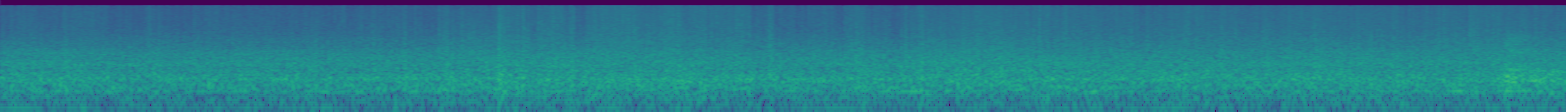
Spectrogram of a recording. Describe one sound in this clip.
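A man reads aloud steadily into a microphone.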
